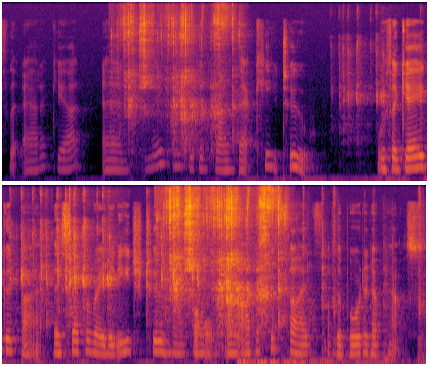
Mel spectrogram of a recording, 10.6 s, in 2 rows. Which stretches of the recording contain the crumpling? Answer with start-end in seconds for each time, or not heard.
1.3-3.0, 7.2-8.9.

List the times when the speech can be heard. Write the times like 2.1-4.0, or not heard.
0.0-4.0, 4.7-10.5.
